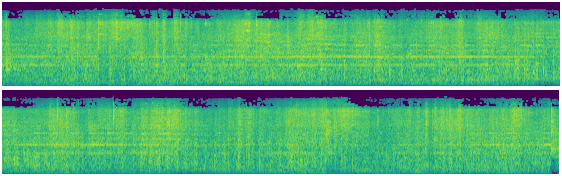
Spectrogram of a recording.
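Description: Double-stack intermodal freight train's loaded well cars rolling past close by: a steady, loud noise of steel wheels on the rails, with a faint steady whine.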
